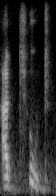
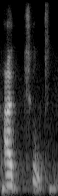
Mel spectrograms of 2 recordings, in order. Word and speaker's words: Atout: respect for the lady can barely say her name right it's alicia attute it's not that hard to say it's alicia a toot that is very happy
